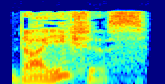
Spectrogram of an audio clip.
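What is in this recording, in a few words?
"dioecious", British English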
